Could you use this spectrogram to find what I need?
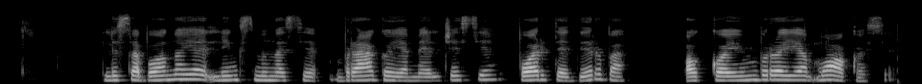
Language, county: Lithuanian, Klaipėda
